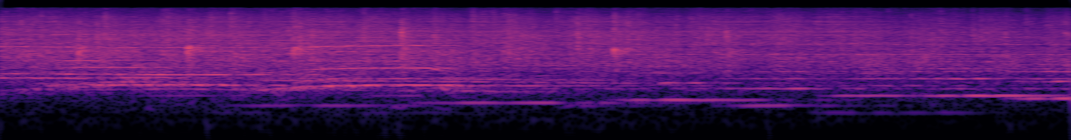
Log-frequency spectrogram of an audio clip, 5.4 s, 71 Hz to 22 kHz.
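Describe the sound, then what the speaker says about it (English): An audience applauds at the World's Best Receptionist 2023 competition event, with a sustained, even roar of clapping, a faint tonal hum mixed underneath. "And while you're clapping for them, you can just take a 5 seconds clapping break"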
